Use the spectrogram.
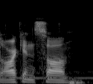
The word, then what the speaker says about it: Arkansas: Not least, so I'm like I'm from a state in uh the US called Arkansas, which is spelled with like a silent s at the ends and stuff because of French.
